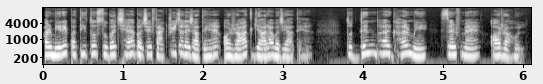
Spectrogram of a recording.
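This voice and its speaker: A woman's voice: a little high, dark tone, dry recording, studio quality. A woman narrating a first-person story in an intimate, confiding way, talking straight to her listeners.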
